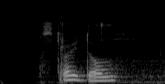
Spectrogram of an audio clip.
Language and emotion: Russian, neutral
